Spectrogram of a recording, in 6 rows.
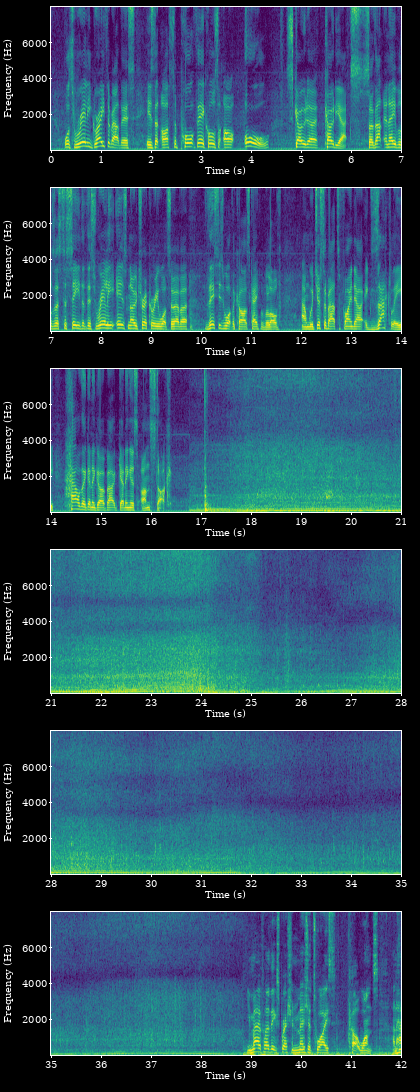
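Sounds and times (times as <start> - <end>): car engines revving: 16.5 - 42.0.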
